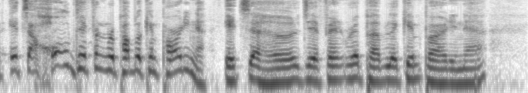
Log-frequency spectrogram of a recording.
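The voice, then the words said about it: Imitates another person's voice. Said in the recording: “I'm doing it in my Trump impression.”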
